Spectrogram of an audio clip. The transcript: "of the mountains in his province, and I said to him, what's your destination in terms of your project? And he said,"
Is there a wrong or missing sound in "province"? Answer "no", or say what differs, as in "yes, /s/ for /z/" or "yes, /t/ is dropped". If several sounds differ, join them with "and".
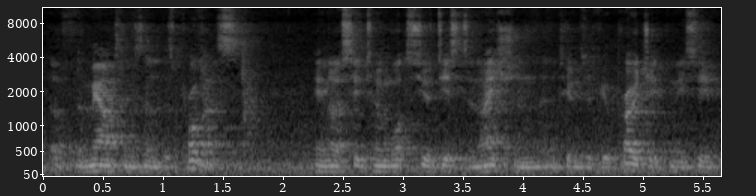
yes, /n/ is dropped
